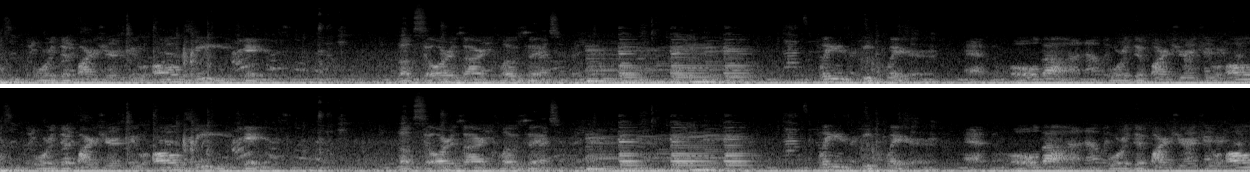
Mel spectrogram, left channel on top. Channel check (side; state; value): both; normal; correlation 0.87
